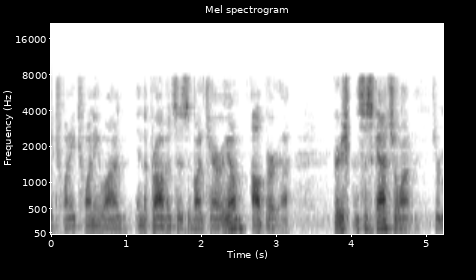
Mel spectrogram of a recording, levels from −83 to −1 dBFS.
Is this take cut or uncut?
cut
